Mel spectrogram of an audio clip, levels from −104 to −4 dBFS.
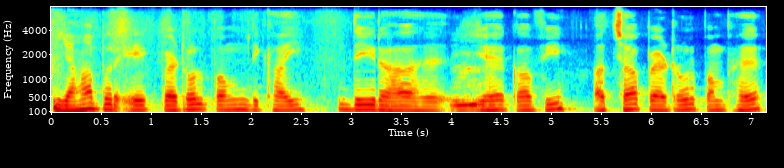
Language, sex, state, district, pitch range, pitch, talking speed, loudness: Hindi, male, Rajasthan, Jaipur, 125-140 Hz, 130 Hz, 125 wpm, -16 LUFS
